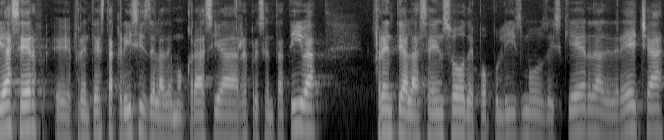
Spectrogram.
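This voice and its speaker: Against a quiet background, a man with a medium pitch and a dark, mellow tone talks at a fairly slow pace with fairly even intonation. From Mexico. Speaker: law scholar, commentator; commentator. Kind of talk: panel commentary. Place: hall. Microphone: podium.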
